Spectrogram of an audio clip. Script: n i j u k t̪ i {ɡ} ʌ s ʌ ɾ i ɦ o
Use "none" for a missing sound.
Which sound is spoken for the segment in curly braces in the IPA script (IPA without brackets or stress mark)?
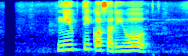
k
